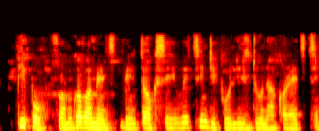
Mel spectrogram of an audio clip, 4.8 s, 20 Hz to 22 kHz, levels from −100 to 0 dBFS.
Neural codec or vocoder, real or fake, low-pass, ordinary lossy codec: none; real; 7.2 kHz; AAC, 48 kbps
